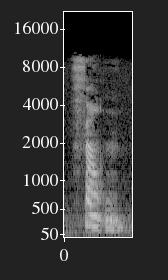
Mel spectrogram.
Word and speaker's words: fountain: T in this word in this word it is followed by a schwa and an n Sound therefore it is pronounced as a stop fountain fountain how do you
